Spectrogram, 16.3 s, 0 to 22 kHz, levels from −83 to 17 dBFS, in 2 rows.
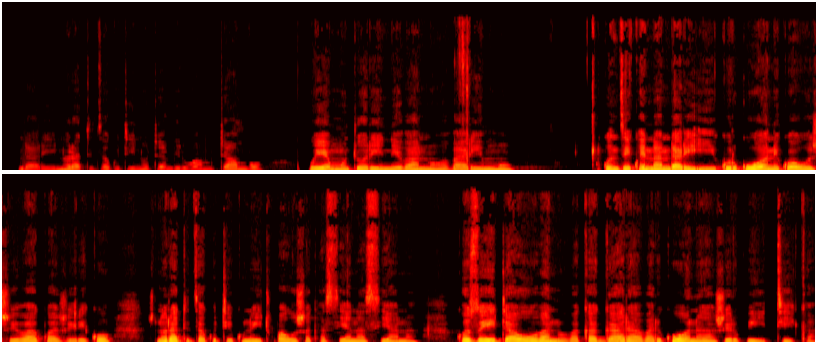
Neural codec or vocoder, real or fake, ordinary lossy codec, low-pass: vocoder, 48 kHz, 128 mel bands, Vocos; fake; MP3, 96 kbps; 19.8 kHz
